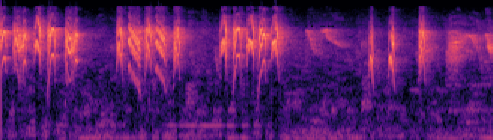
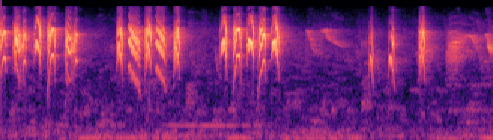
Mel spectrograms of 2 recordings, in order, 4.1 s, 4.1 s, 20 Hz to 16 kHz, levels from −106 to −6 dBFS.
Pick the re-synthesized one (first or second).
first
